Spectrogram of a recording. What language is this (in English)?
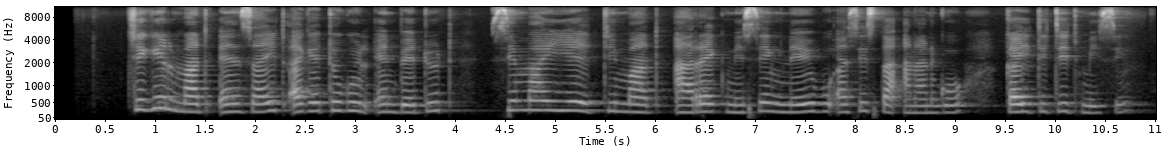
Kalenjin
